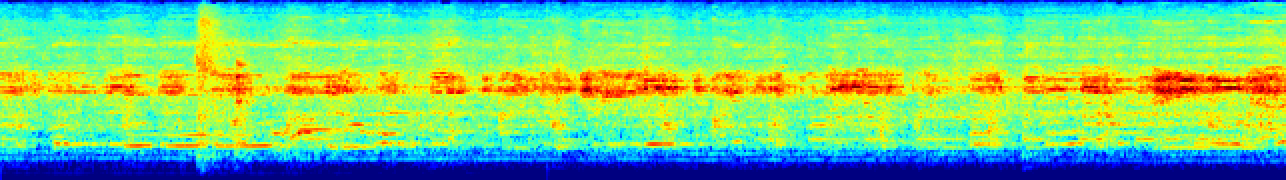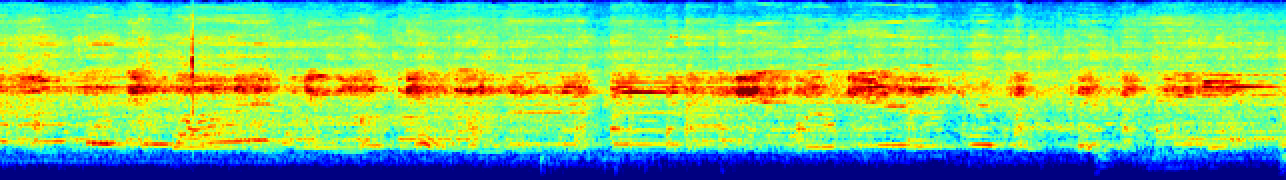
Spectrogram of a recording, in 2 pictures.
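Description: A Christmas tune with electronic singing played through a small, tinny speaker, from a battery-operated flying reindeer toy riding along a ceiling wire under a parachute.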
